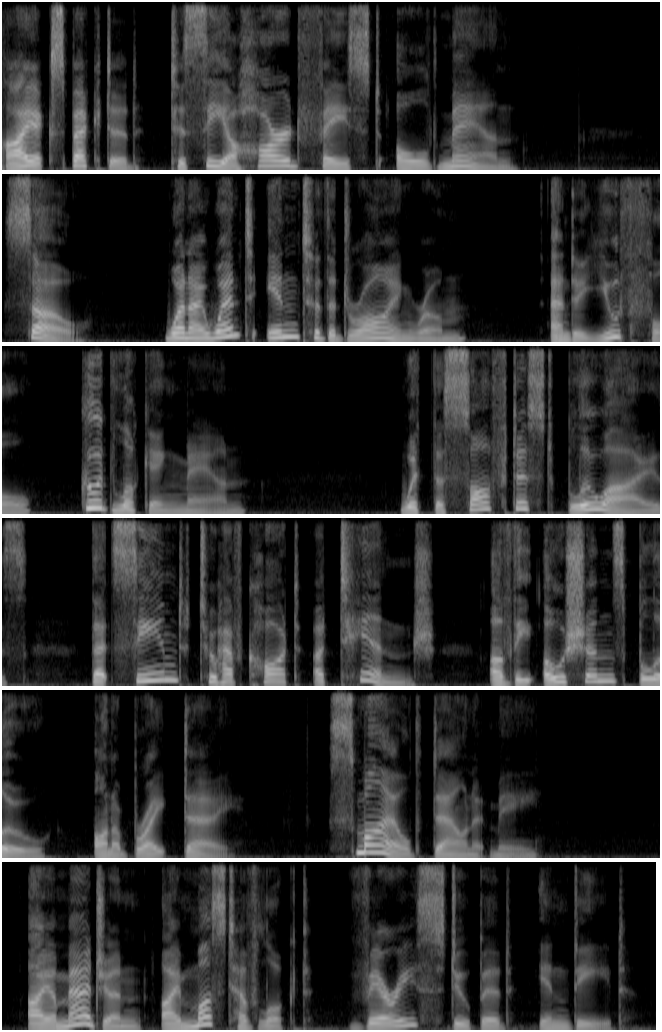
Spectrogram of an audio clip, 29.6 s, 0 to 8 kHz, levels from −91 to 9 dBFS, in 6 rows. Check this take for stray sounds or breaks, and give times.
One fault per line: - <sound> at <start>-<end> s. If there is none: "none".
none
